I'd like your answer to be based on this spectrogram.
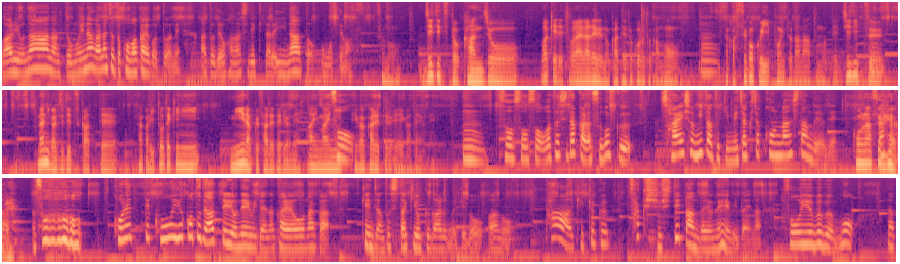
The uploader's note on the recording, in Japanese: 収録時のミスで衣擦れ音が入っております。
